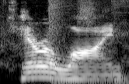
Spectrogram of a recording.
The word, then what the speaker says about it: Caroline: Is it Carolyn Manzo? – Caroline.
